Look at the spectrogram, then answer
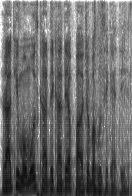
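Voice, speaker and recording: Low-voiced man narrating a cartoon story. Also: a little fast, darkish tone, faint music behind.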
